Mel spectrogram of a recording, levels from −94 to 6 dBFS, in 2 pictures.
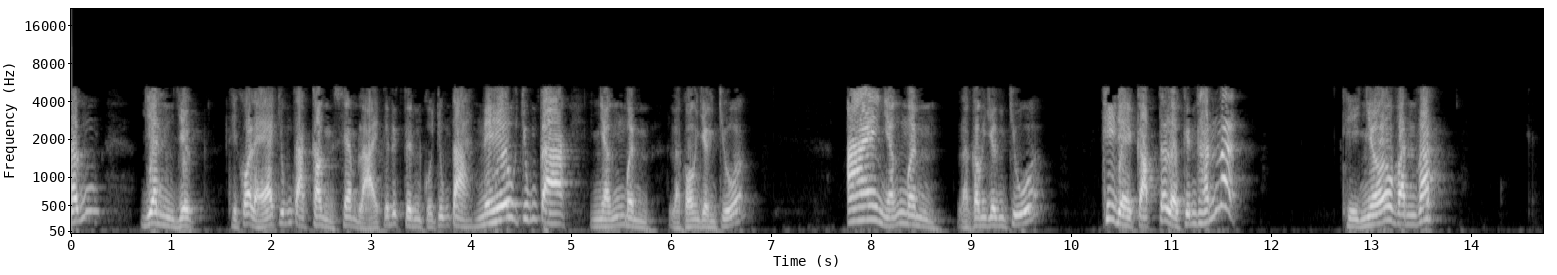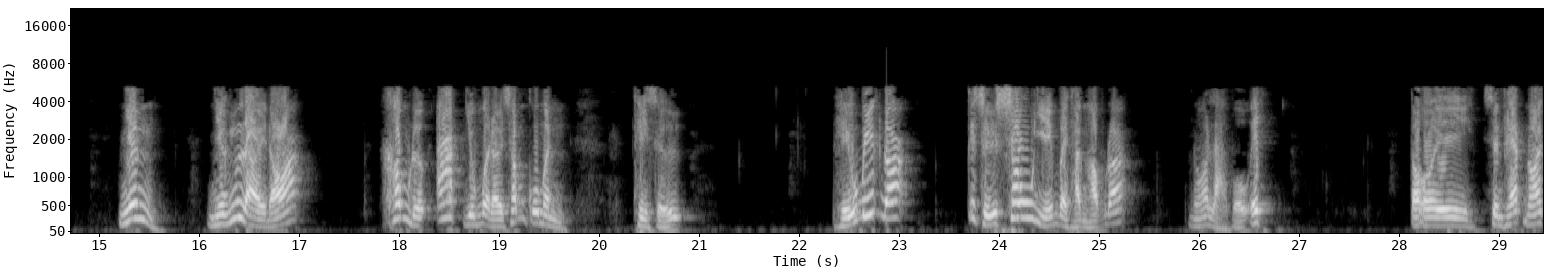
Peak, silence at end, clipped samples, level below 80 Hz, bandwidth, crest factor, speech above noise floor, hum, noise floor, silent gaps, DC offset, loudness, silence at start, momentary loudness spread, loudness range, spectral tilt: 0 dBFS; 0 s; under 0.1%; -46 dBFS; 5.6 kHz; 16 dB; 63 dB; none; -78 dBFS; none; under 0.1%; -15 LUFS; 0 s; 12 LU; 4 LU; -9.5 dB/octave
